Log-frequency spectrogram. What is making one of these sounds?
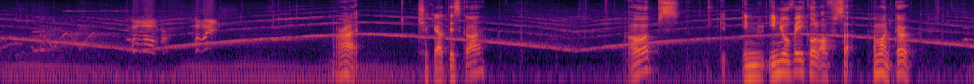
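A siren wails, slowly rising and falling in pitch.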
